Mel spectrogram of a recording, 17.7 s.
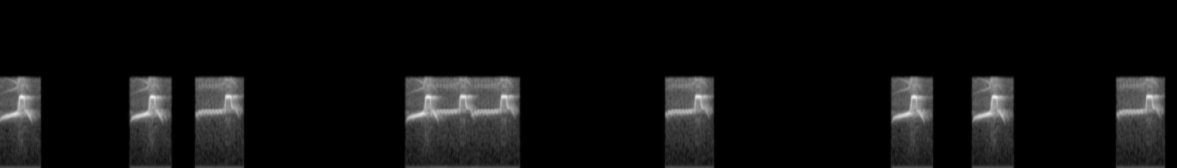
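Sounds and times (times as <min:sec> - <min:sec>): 
bird: 0:00.0 - 0:00.6, 0:02.0 - 0:03.7, 0:06.1 - 0:07.8, 0:10.0 - 0:10.8, 0:13.4 - 0:14.0, 0:14.6 - 0:15.2, 0:16.8 - 0:17.5.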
